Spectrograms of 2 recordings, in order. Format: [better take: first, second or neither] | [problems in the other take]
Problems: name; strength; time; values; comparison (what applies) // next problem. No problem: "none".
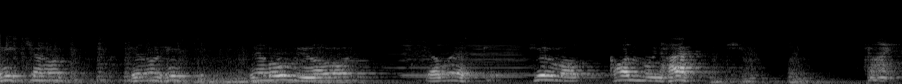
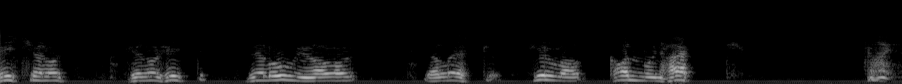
second | background sound (Squeak); 15 dB below the speech // room echo; dies away in 0.6 s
